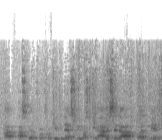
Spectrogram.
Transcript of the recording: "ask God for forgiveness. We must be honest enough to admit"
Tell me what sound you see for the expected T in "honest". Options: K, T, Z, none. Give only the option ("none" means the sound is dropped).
none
